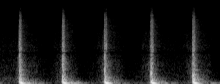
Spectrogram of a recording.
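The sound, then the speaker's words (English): Five evenly spaced, loud whooshing beats from a larger feather duster swung to imitate a large bird's wingbeats, each a short full-bodied flap with a steady, unhurried rhythm and no talking. “Whereas a larger bird, and now I'm taking a larger feather duster, is going to be more like this.”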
